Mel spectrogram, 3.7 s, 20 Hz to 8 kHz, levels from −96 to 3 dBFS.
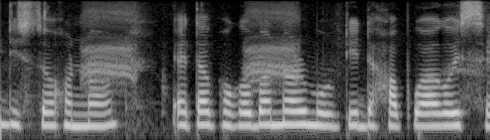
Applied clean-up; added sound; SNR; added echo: neural mask model RNNoise.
